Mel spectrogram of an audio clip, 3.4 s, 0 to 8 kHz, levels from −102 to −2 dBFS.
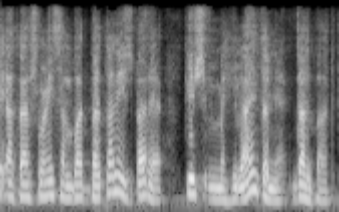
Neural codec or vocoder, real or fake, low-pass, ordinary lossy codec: codec, 32 kHz, 1.9 kbps, SNAC; fake; 7.2 kHz; MP3, 64 kbps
